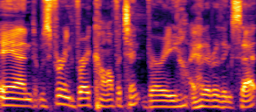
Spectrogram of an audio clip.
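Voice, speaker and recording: Fairly quick speech in an American accent, in a very clean recording with a silent background. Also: man. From US East Coast. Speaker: software developer, conference speaker. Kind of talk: conference talk with live coding. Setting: stage with audience. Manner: fast; animated.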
